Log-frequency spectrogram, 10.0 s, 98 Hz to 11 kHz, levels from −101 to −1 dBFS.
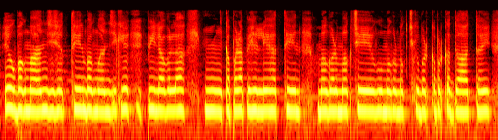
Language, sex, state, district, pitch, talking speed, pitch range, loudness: Maithili, male, Bihar, Samastipur, 260 Hz, 130 wpm, 255-265 Hz, -19 LUFS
